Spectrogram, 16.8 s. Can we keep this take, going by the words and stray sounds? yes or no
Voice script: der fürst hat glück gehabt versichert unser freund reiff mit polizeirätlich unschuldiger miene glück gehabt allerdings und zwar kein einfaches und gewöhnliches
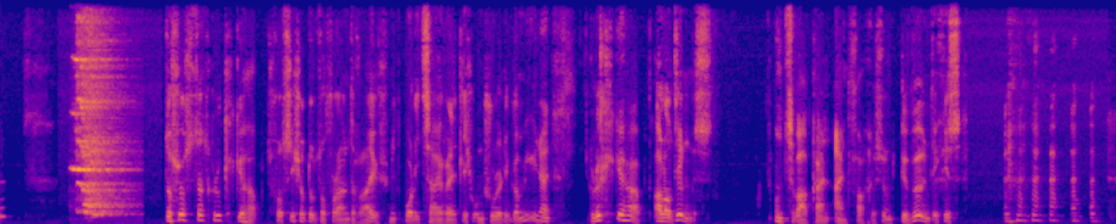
no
